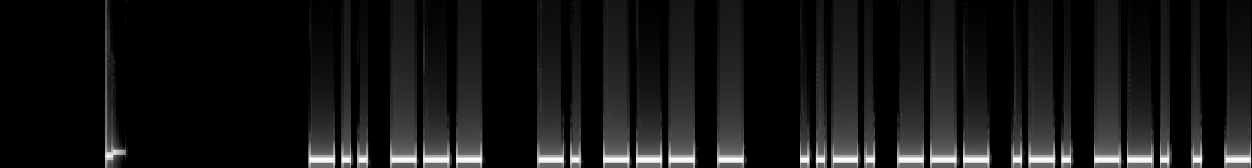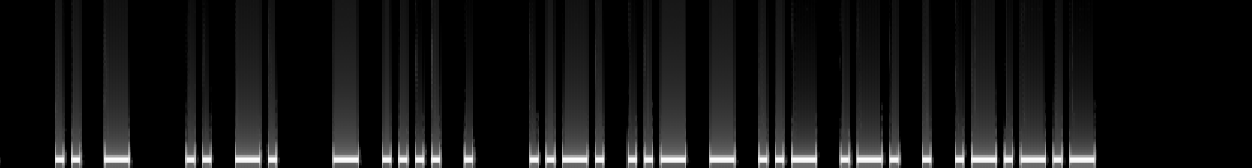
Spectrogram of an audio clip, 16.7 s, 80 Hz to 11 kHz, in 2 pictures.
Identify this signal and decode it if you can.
Morse code, heard as a keyed tone, about 22 wpm, 700 Hz. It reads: DO NOT FORGET IT IN THE FUTURE.
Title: Sentences from Top 1200 Words 22wpm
